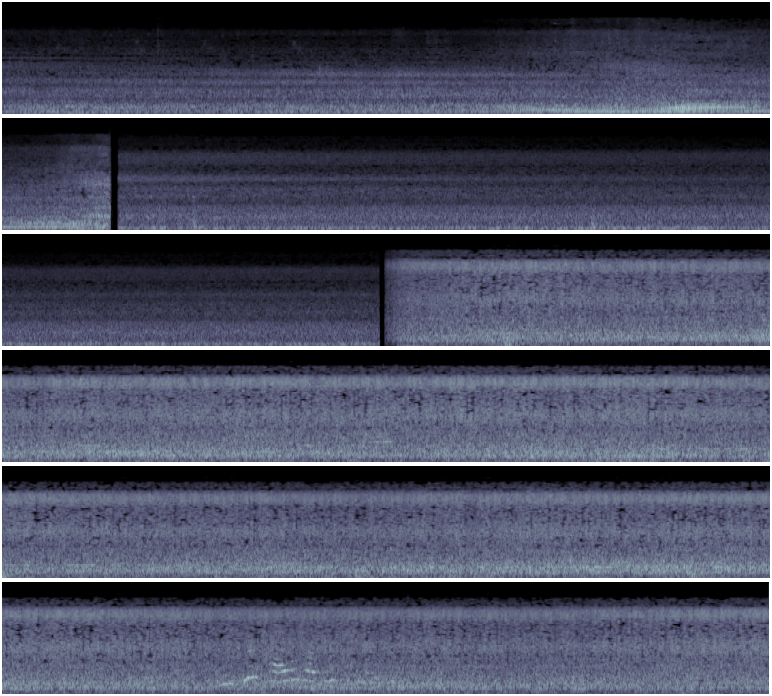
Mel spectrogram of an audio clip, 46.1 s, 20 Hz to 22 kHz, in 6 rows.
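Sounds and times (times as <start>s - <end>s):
heavy rain pouring: 5.1s - 8.8s, 19.2s - 46.0s
surf breaking on beach: 19.2s - 46.0s.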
